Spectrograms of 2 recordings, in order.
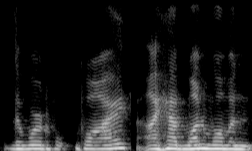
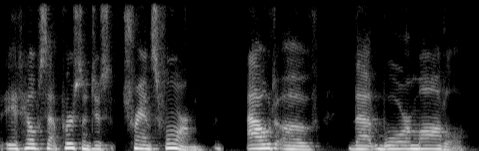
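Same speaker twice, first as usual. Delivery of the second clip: ordinary talk, nothing marked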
